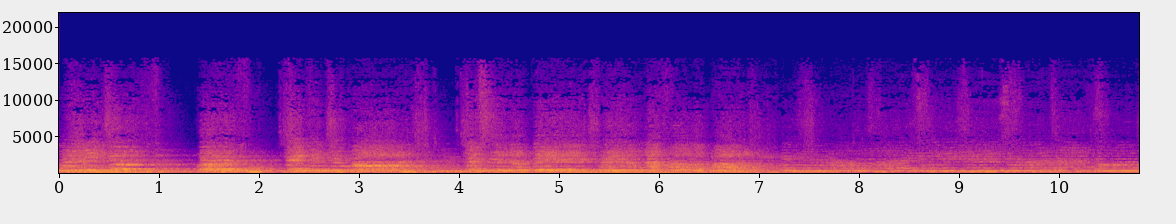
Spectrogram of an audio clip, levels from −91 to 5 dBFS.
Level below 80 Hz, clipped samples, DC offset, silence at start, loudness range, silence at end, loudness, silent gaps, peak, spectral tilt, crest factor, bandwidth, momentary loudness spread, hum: -56 dBFS; under 0.1%; under 0.1%; 0 s; 5 LU; 0 s; -23 LUFS; none; -6 dBFS; -5.5 dB/octave; 16 dB; 15.5 kHz; 8 LU; none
